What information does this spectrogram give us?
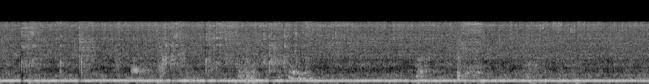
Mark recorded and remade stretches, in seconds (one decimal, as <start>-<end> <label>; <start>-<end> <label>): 0.0-0.9 remade; 0.9-1.4 recorded; 1.4-6.5 remade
